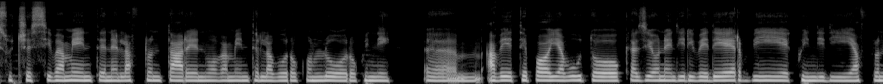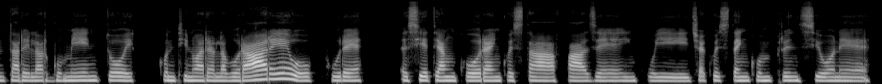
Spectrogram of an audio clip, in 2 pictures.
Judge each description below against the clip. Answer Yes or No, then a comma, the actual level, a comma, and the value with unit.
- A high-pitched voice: No, medium, 180 Hz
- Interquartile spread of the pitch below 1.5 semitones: Yes, narrow, 1.0 semitones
